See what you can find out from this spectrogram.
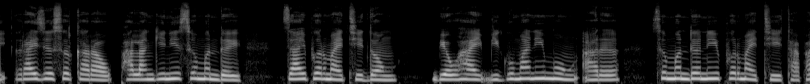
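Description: No faults audible anywhere in the speech.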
